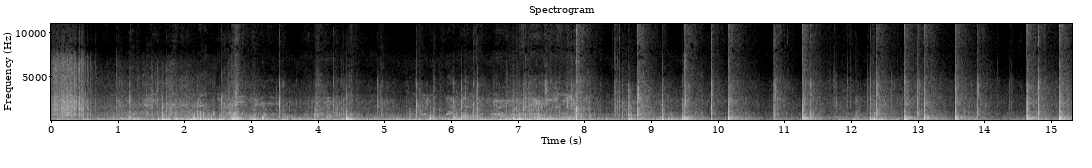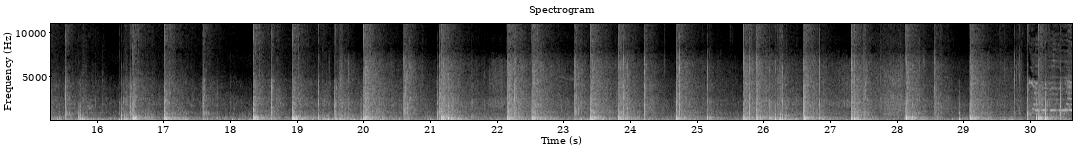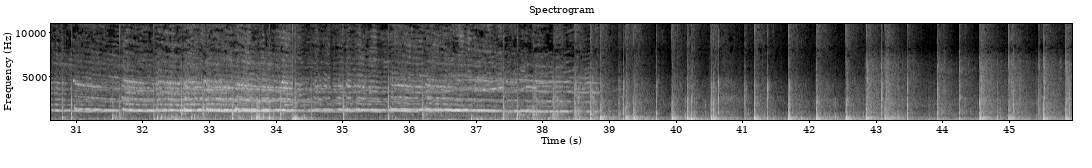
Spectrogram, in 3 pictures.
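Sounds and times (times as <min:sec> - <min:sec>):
fireworks high whistling: 0:00.0 - 0:14.0, 0:14.7 - 0:45.9
fireworks barrage bangs: 0:00.0 - 0:45.9.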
